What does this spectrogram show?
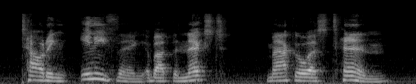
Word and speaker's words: Mac OS X: and yes it's pronounced Mac os10 when you see that the X that's 10 in relation to that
